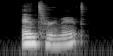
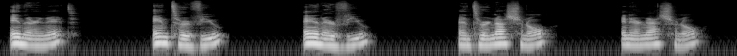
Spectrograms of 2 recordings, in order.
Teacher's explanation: se puede omitir la letra T O la letra d y se aprovecha esa n para que haya más fluidez a la hora de hablar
